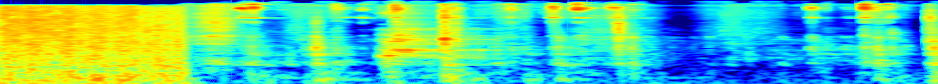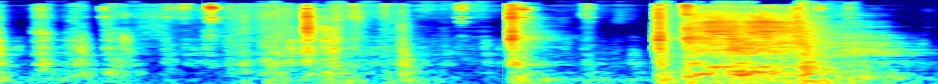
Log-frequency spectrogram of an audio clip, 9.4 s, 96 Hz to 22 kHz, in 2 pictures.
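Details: 1971 Ford F100 big-block V8, wiring possibly reversed, no throttle pedal fitted: starter churns the engine in uneven bursts, about three to four beats a second, never catches; cranks without starting.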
